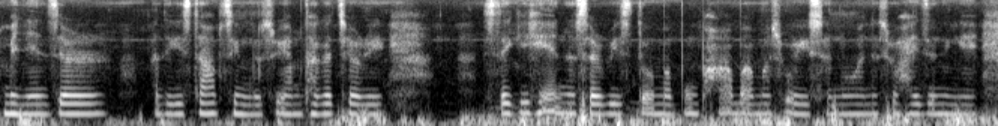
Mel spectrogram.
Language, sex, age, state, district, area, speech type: Manipuri, female, 45-60, Manipur, Chandel, rural, spontaneous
